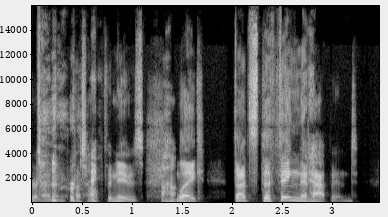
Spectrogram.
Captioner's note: laughs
